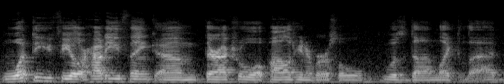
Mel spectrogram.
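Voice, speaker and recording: A man's voice: lowish voice, flat delivery, brisk, a bit bright. A man co-hosting a podcast, discussing games in a casual conversational way. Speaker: podcast co-host. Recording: distant mic, noisy humming recording.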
